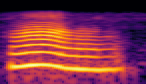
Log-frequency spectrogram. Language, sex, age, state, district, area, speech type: Hindi, female, 30-45, Uttar Pradesh, Prayagraj, rural, conversation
